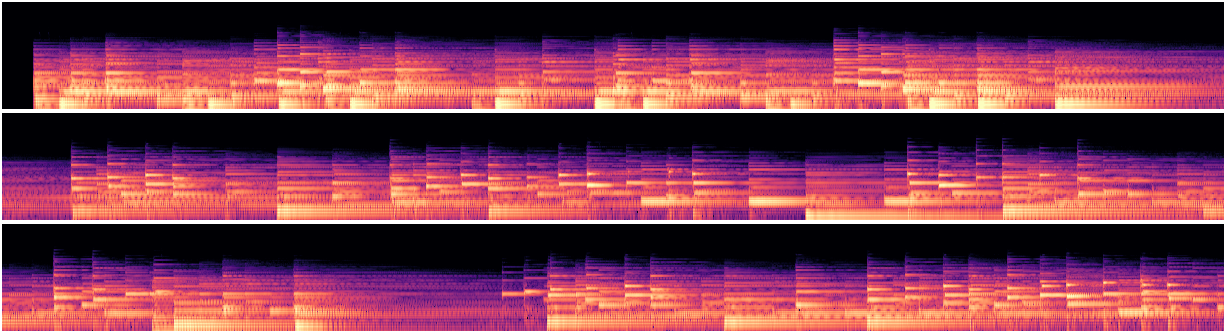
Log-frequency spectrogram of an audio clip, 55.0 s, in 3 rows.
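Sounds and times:
solo piano: 0.5s - 54.9s.

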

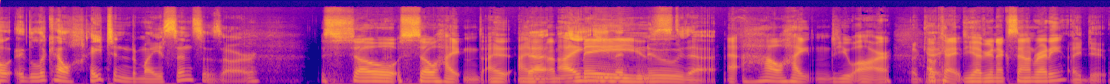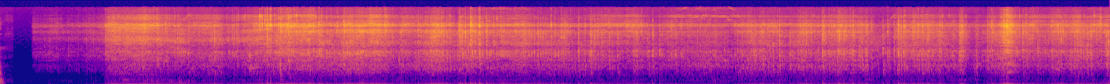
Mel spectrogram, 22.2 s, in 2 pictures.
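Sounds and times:
speech: 0.0s - 11.2s
leather jacket creaking as it is put on: 11.8s - 22.1s.

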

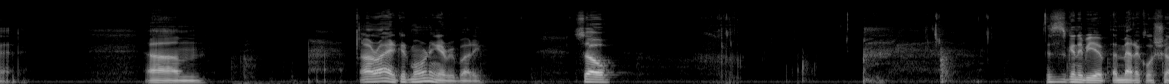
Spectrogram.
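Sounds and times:
faint steady hum: 0.0s - 11.6s
speech: 1.5s - 2.1s, 3.6s - 4.9s, 5.8s - 6.2s, 10.4s - 11.6s
person chewing breakfast: 7.0s - 8.6s.

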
